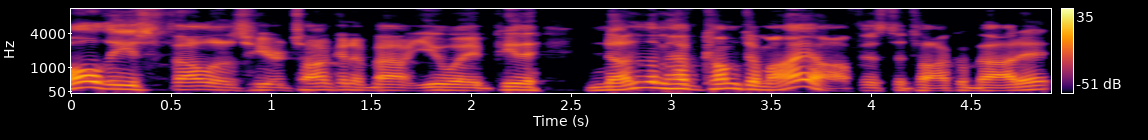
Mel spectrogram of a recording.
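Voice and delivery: laughing, scoffing, dismissive condescension. Retelling how Turner spoke publicly in the news: imitating Turner laughing dismissively and condescendingly. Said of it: "laughingly, dismissively, you know, condescendingly saying".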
